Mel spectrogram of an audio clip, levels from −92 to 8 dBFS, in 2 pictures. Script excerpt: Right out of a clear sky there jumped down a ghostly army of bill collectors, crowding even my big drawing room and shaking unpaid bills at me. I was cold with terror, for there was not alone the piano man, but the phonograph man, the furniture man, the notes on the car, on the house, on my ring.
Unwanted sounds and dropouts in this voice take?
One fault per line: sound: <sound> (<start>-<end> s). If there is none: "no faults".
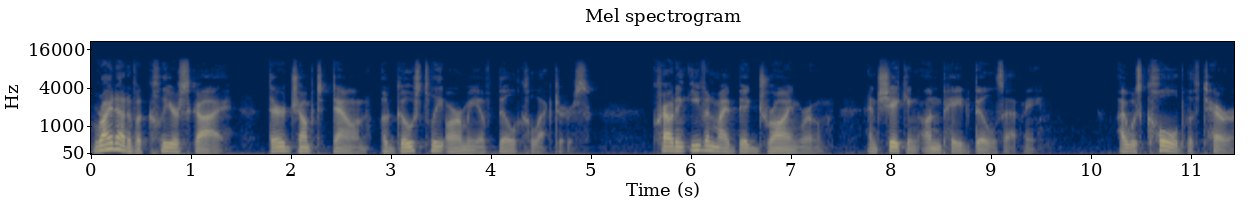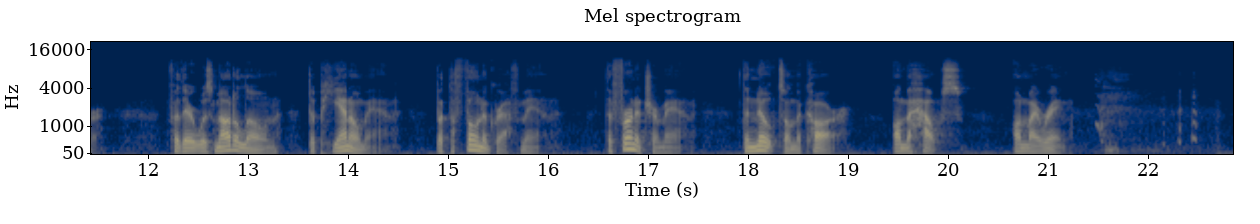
sound: laugh (21.4-22.5 s)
